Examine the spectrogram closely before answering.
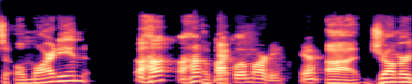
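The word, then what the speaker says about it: Omartian: How do you pronounce it? Omardian?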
